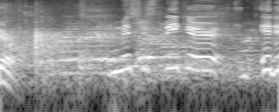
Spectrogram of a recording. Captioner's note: some Applause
